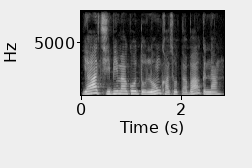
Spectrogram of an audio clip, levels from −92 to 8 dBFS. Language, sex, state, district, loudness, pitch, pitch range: Garo, female, Meghalaya, South Garo Hills, -19 LUFS, 200 Hz, 185-230 Hz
